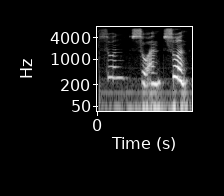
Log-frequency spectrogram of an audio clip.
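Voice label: "Sun", chinese syllable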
